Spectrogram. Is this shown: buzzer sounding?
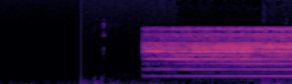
yes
